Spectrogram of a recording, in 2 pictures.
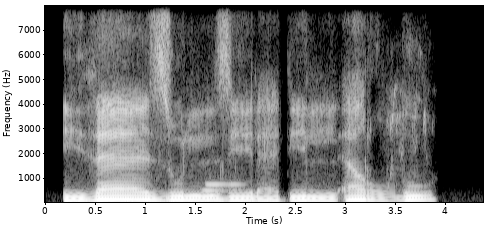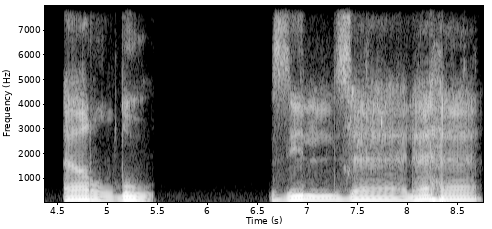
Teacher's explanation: Za zu za zu satu ada safir, satu tak adah. Huruf zai yang panjang ada safir ada bunyi z.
